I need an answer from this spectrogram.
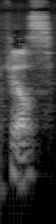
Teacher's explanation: at the ends of words, the voice TH becomes an S or Z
